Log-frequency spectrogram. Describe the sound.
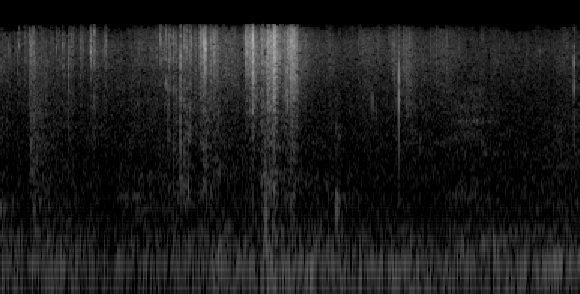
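Bible pages are turned, a faint papery rustling and crinkling that rises to a few brief, louder flutters midway before settling back to soft handling noise, with no voices.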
